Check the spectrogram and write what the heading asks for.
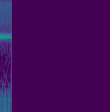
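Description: Near silence: digital silence at a fade to black between two songs.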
